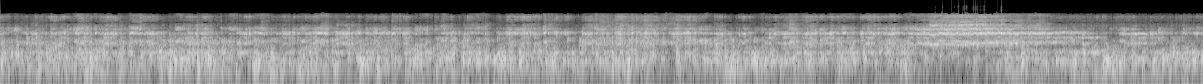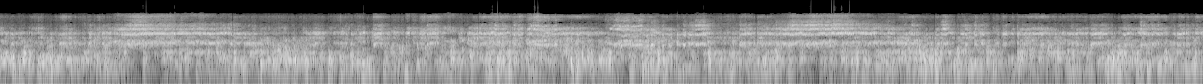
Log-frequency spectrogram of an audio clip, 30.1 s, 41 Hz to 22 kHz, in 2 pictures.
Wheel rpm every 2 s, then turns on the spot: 230, 230, 230, 230, 230, 230, 230, 230, 230, 230, 230, 220, 230, 230, 230.
none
